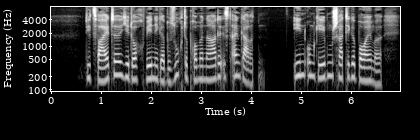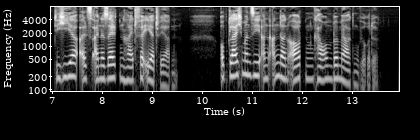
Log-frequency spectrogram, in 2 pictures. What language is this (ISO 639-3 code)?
deu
